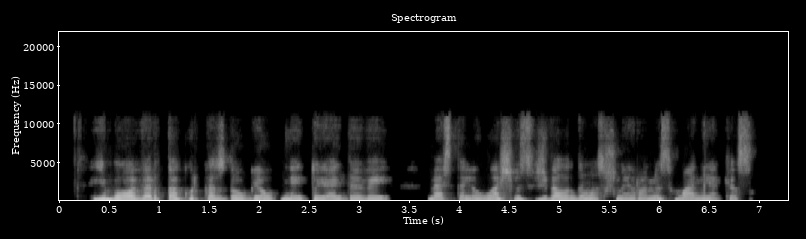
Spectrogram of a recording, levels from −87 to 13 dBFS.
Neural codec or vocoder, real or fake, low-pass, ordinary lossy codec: codec, 32 kHz, 1.9 kbps, SNAC; fake; 10.8 kHz; Opus, 24 kbps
